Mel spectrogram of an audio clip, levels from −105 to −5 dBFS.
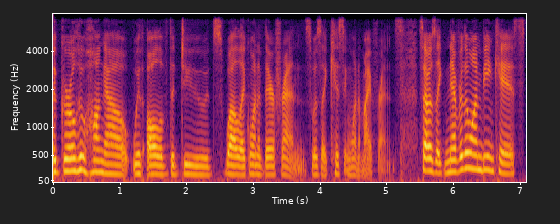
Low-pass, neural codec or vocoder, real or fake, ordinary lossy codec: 7.2 kHz; codec, 16 kHz, 0.4 kbps, LongCat-Audio-Codec; fake; Opus, 64 kbps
